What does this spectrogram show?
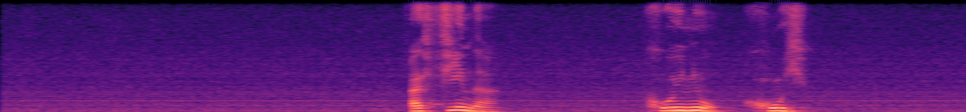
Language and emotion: Russian, neutral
